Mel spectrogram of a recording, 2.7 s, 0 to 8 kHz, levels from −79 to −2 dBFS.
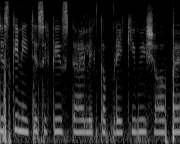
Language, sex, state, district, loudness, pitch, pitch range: Hindi, female, Bihar, East Champaran, -38 LUFS, 260 Hz, 250-265 Hz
